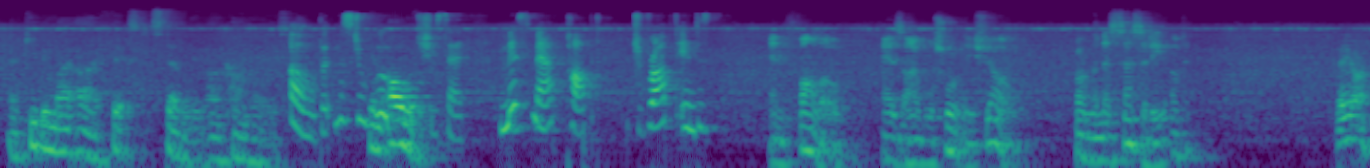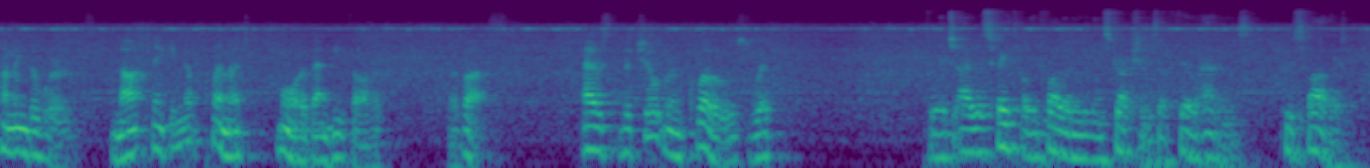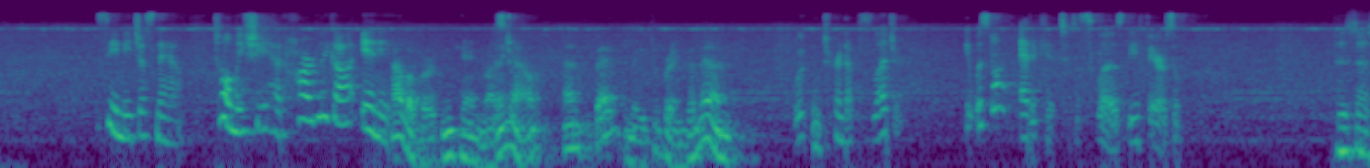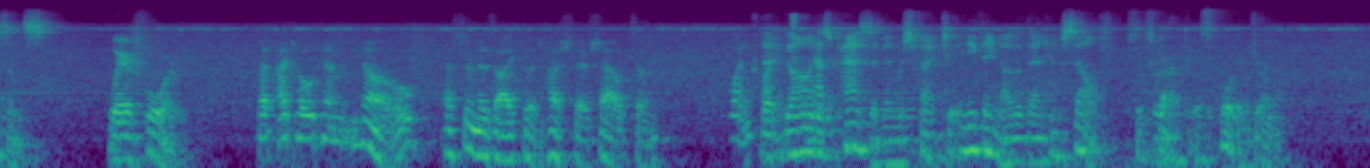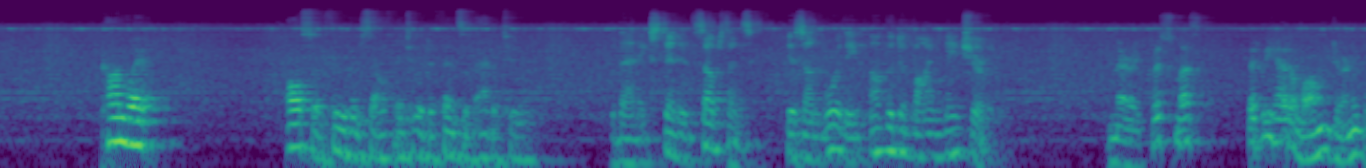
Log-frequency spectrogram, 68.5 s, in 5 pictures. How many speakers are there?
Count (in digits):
4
